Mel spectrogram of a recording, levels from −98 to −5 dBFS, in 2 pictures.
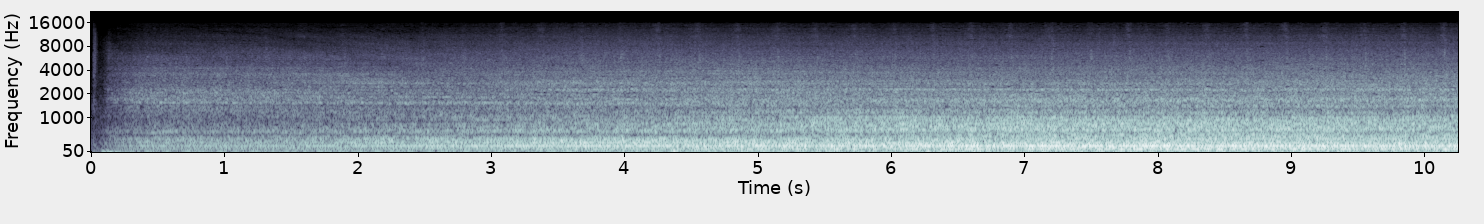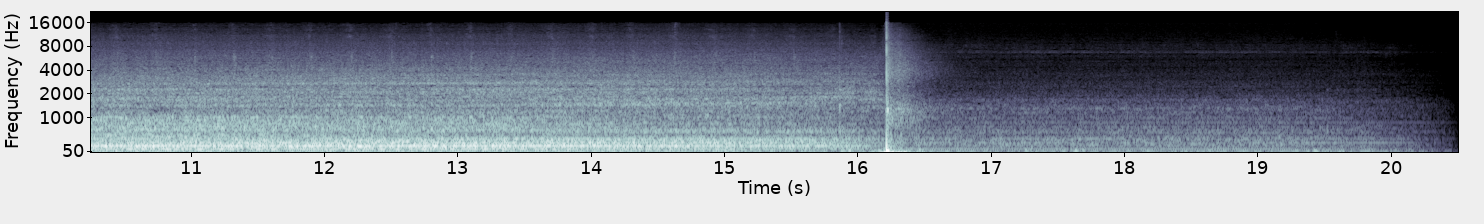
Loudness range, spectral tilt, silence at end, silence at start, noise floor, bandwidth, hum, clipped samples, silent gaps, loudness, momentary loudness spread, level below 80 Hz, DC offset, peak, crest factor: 11 LU; -7 dB/octave; 0.6 s; 0.1 s; -48 dBFS; 14 kHz; none; under 0.1%; none; -18 LUFS; 22 LU; -30 dBFS; under 0.1%; 0 dBFS; 18 dB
